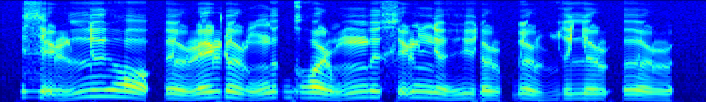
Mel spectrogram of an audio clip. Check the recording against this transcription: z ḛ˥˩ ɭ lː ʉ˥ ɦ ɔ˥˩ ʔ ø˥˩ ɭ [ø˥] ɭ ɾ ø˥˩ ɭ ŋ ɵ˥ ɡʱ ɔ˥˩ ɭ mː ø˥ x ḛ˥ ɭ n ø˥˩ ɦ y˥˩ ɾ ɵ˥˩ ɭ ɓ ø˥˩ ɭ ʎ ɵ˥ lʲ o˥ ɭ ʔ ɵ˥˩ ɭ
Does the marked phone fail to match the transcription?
yes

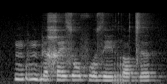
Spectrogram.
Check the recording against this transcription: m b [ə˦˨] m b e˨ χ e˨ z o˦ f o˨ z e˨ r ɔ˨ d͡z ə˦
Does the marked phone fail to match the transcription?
yes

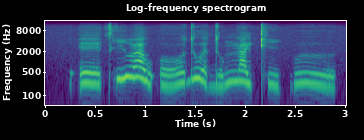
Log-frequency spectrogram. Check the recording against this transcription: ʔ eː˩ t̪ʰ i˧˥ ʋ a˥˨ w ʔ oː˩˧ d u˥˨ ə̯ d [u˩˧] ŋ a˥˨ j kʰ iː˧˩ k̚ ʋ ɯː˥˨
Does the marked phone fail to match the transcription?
no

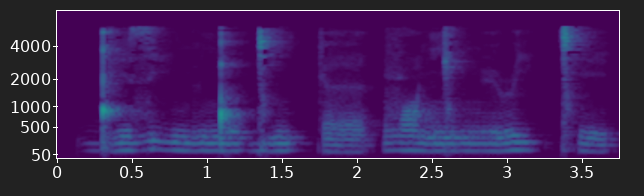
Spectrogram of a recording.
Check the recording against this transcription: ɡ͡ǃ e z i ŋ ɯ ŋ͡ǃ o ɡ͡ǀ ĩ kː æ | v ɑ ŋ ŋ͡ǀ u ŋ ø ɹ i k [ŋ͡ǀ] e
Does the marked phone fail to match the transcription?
yes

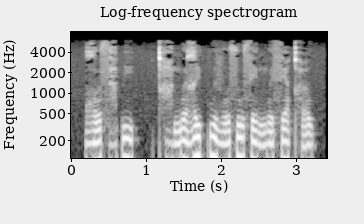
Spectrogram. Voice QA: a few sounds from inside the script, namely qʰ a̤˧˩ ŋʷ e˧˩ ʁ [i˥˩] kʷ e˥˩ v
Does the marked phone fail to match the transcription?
no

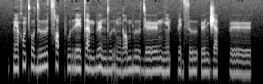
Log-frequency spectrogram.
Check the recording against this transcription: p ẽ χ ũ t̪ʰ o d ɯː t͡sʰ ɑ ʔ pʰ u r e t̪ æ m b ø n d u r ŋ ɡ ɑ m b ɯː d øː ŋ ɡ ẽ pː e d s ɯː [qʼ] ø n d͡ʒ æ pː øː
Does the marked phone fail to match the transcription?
yes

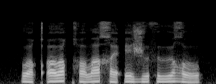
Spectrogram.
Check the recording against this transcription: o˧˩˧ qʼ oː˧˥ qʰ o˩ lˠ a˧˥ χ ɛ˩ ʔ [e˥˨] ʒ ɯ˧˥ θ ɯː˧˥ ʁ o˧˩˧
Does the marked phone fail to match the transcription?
no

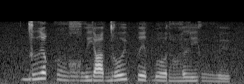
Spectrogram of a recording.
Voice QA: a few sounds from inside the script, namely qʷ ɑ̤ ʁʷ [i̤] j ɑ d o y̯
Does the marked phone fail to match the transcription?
no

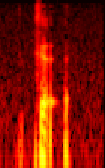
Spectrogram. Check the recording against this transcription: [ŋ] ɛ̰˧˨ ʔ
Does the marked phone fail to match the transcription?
yes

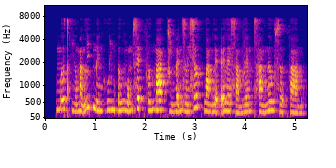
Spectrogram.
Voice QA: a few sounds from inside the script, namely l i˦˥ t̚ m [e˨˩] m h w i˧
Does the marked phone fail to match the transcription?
no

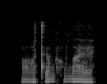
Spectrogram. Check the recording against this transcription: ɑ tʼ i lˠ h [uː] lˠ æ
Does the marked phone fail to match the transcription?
yes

